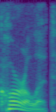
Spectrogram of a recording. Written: correlate

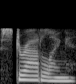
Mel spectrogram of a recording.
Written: straddling

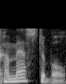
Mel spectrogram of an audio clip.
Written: comestible

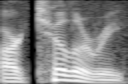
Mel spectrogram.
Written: artillery

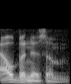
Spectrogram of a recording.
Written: albinism

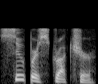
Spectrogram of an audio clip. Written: superstructure

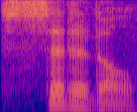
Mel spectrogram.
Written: citadel

